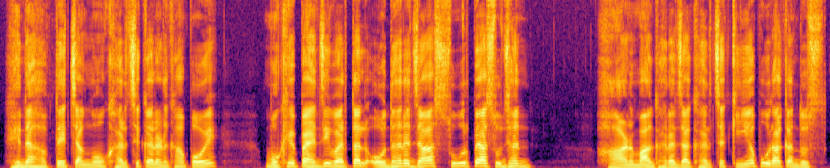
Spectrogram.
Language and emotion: Sindhi, fearful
